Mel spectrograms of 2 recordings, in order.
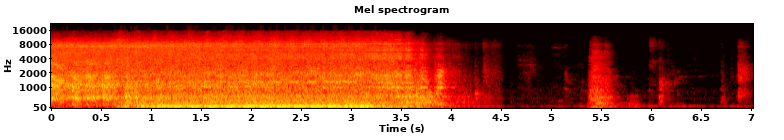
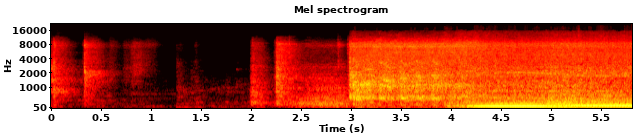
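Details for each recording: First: Jeep Wrangler TPI engine, new but faulty spark plug, injectors unplugged one at a time: shakes and lopes unevenly about three beats a second, then dies, running on two cylinders; sputtering traced to one bad spark plug. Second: Jeep Wrangler YJ with TPI fuel injection, after a sputtering misfire traced to one bad spark plug, replaced and gapped: a few light clicks, then the engine catches and settles into a smooth, even idle.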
